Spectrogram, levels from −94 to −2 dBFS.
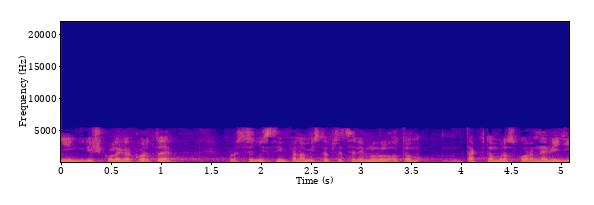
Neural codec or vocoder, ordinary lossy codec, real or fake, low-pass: vocoder, 24 kHz, 100 mel bands, Vocos; MP3, 24 kbps; fake; 5.4 kHz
